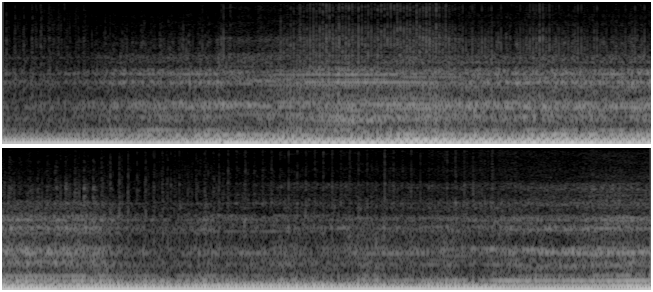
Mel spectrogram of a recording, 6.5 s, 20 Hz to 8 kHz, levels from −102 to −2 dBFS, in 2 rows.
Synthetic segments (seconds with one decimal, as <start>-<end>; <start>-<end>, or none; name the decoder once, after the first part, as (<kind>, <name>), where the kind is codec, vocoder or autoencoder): 1.1-2.3 (codec, SNAC); 4.3-6.5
